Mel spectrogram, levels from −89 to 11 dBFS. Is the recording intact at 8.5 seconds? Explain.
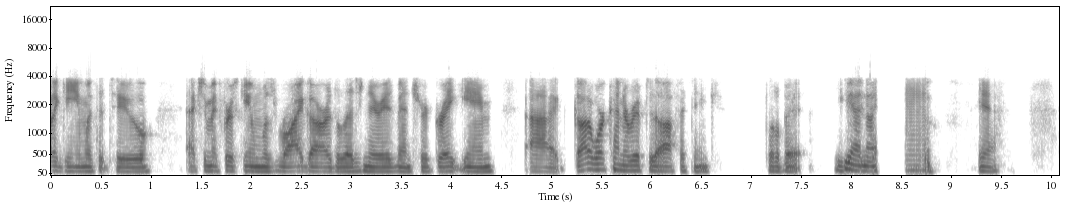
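No. Right after "bit yeah agree no", a cable is pulled and plugged in from 8.23 to 8.77 s. A pop leads into about 0.49 s of near silence, then 0.2 s of 60 Hz mains buzz while only the tip touches, then another pop. The waveform shows spikes around a flat gap, and the spectrogram shows a 60 Hz harmonic ladder. The G.729 codec also applies here, rebuilding the sound at 8 kbit/s with a rough, synthetic edge and a spectrogram that stays empty above 4 kHz.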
